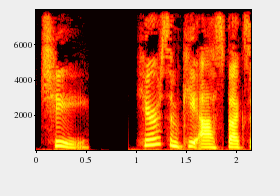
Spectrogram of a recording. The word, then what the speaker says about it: Qi: Technology is one of the wireless charging standards alongside Qi, pronounced Qi.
